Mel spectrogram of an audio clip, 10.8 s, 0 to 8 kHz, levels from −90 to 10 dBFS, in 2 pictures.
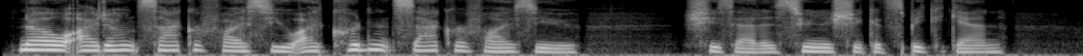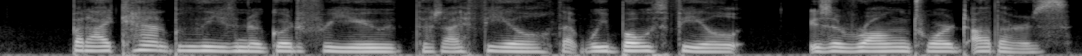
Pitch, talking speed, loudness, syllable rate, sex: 180 Hz, 210 wpm, -20 LUFS, 5.6 syllables/s, female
